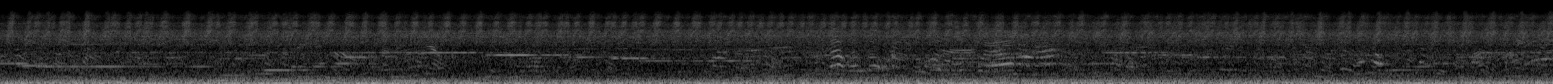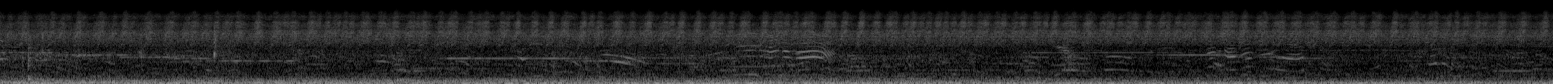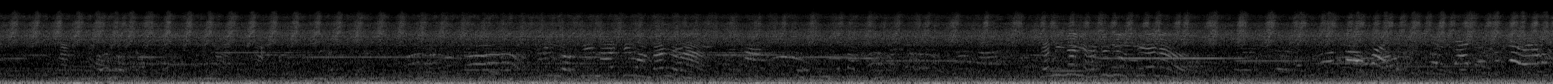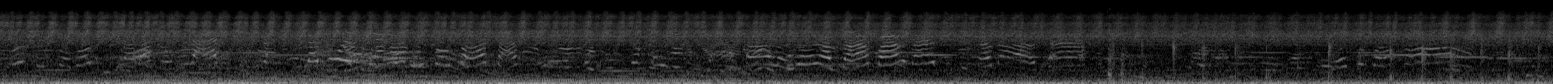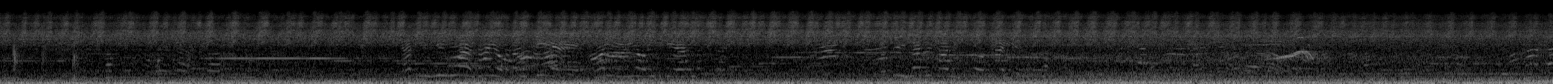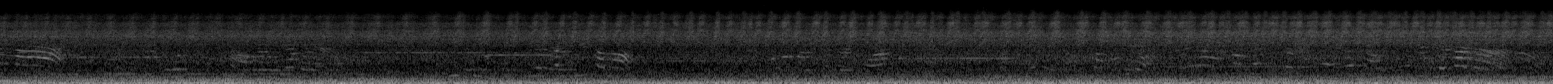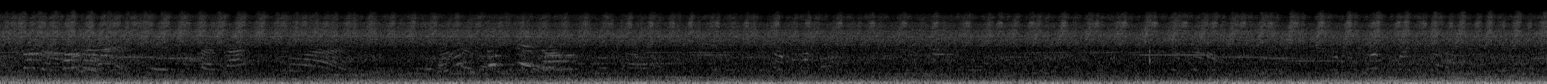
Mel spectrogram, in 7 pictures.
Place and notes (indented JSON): {
  "title": "常樂公園, Zhongli Dist., Taoyuan City - in the Park",
  "date": "2017-08-18 18:10:00",
  "description": "in the Park, traffic sound, Cicadas, Garbage clearance time, Binaural recordings, Sony PCM D100+ Soundman OKM II",
  "latitude": "24.98",
  "longitude": "121.25",
  "altitude": "121",
  "timezone": "Asia/Taipei"
}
